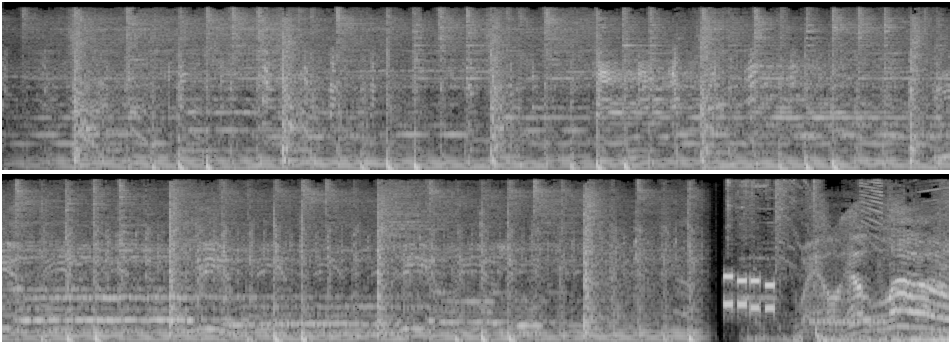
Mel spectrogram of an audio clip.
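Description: A long run of telephone keypad dialing tones, quick beeps pressed in steady succession, stopping briefly near the end before a short burst of warbling, chirpy tones. No one speaks.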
